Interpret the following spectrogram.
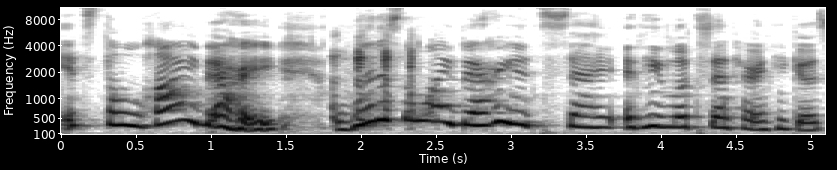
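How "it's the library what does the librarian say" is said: put-on yell, higher. Retelling a mom in the library: imitating a mom yelling. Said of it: "she's yelling at her son".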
